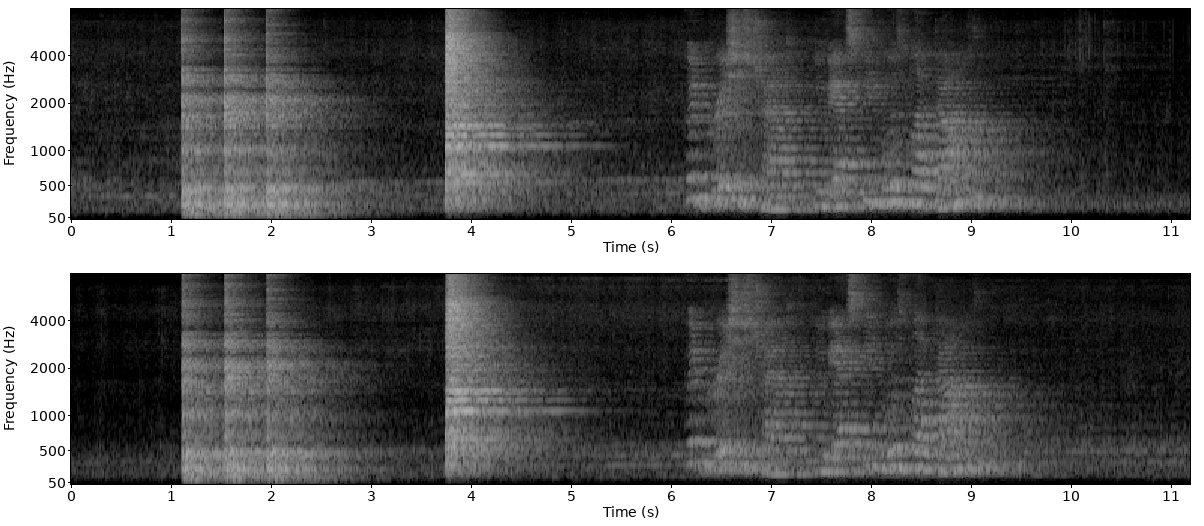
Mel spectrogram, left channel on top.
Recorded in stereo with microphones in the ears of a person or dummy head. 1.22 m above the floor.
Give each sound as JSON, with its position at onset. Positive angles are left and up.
{"t": 1.1, "sound": "hammering", "side_deg": 45, "distance_m": 0.8}
{"t": 3.7, "sound": "a snare drum", "side_deg": 45, "distance_m": 0.7}
{"t": 6.1, "sound": "a woman speaking", "side_deg": 75, "distance_m": 1.4}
